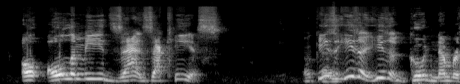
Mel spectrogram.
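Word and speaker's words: Olamide Zaccheaus: I mispronounce his name all the time. It's like Ocadius Zacharias or something. Oh, okay. He's our top receiver. He's like a solid number 3. Olamide Zacchaeus.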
